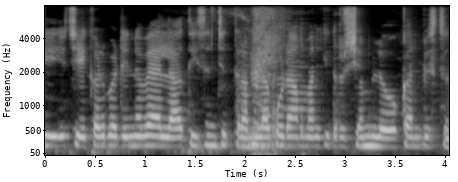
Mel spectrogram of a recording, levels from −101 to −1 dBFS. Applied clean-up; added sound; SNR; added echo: classical method log-MMSE.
